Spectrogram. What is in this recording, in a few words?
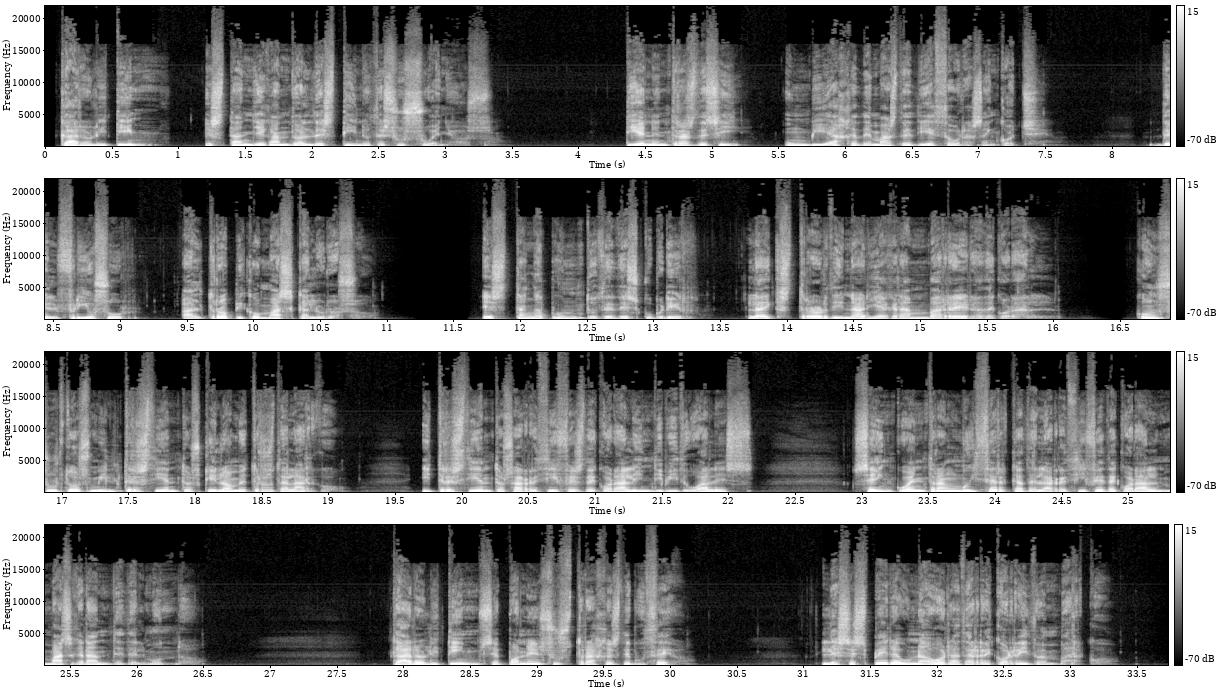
Castilian Spanish; VOICES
